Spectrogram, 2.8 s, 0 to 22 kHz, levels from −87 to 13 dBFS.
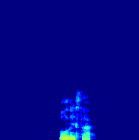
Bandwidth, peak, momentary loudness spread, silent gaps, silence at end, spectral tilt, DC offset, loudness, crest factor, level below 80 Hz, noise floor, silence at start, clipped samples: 8 kHz; -20 dBFS; 13 LU; none; 1 s; -4 dB/octave; under 0.1%; -36 LUFS; 20 dB; -82 dBFS; under -90 dBFS; 1.2 s; under 0.1%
